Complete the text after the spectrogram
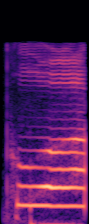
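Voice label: "po1", Mandarin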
